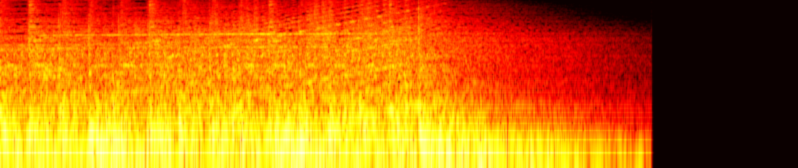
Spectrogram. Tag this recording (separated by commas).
Music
